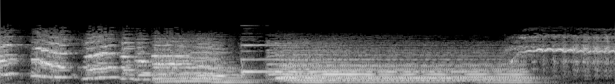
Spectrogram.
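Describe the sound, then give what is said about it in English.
A horse whinnies loudly, a long, shrill, quavering neigh that rises, holds and trails off over several seconds, with no talking. “these are the sweetest horses.”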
